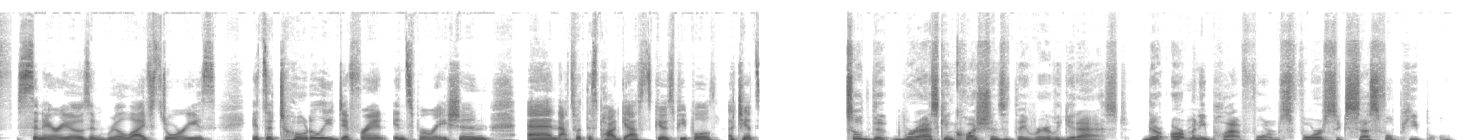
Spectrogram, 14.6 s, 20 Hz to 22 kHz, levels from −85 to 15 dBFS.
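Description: At 7.60 s, after "gives people a chance", the speech stops dead. An audio dropout to silence follows, lasting 0.88 s, with no room tone. A lost input likely caused it. The sound returns at 8.48 s with "that we're asking questions".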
